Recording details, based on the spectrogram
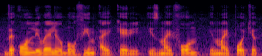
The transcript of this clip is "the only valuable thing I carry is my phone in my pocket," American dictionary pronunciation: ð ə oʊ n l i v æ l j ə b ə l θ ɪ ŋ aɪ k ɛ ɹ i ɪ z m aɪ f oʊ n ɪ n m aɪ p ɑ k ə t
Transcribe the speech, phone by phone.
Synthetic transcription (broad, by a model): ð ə oʊ n l i v æ l j ə b ə l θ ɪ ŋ aɪ k ɛ ɹ i ɪ z m aɪ f oʊ n ɪ n m aɪ p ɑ k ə t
